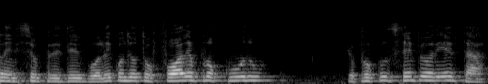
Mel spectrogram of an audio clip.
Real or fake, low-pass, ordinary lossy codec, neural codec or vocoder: real; 7.2 kHz; none; none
